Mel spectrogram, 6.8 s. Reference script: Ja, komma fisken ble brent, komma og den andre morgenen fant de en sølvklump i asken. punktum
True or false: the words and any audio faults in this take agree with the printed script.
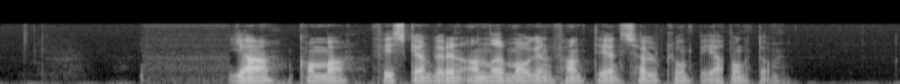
false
